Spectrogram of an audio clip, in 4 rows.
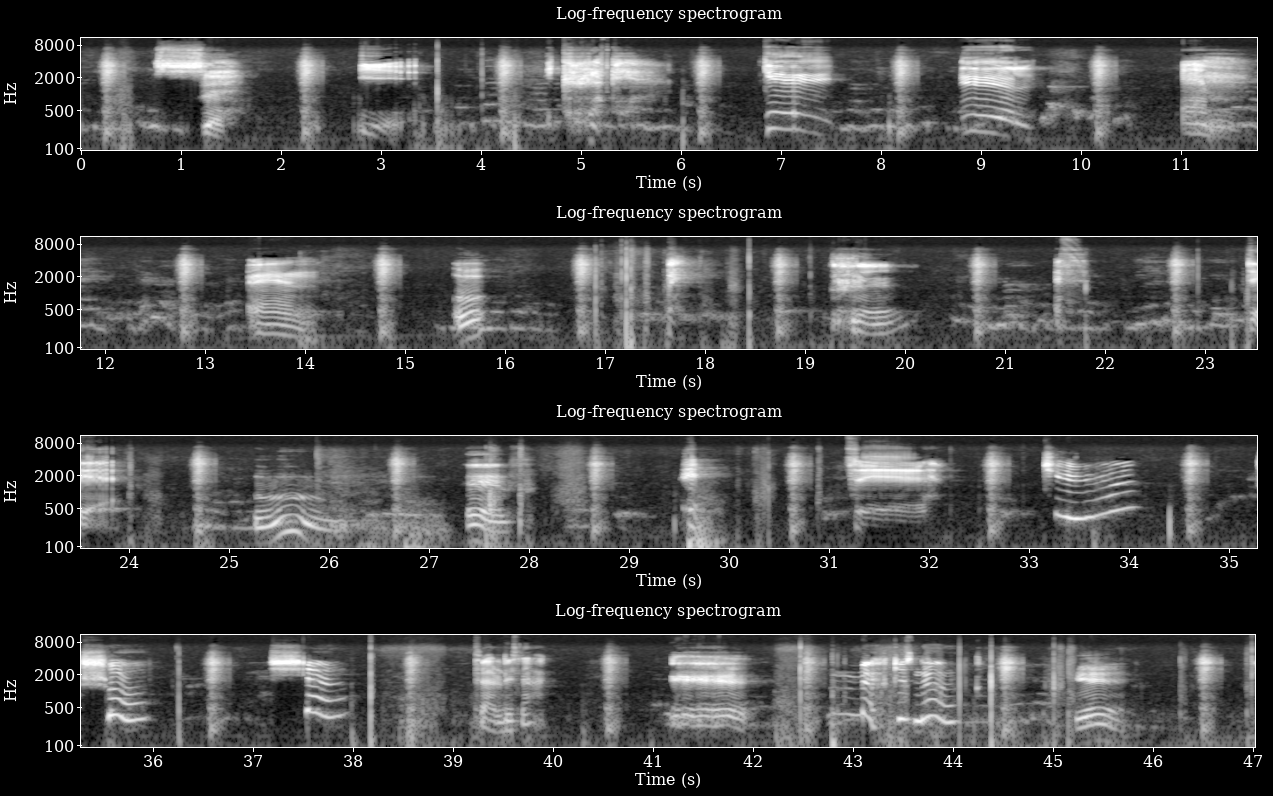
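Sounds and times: cartoon voice burping: 1.2 - 1.6, 8.8 - 10.4, 11.0 - 11.6, 15.5 - 15.8, 18.7 - 20.0, 25.2 - 27.9, 40.5 - 43.4, 45.2 - 45.8.

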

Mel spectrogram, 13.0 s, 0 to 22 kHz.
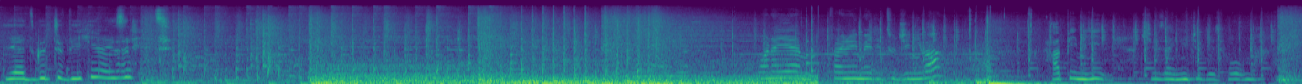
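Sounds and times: background music with heavy bass: 0.6 - 11.5.

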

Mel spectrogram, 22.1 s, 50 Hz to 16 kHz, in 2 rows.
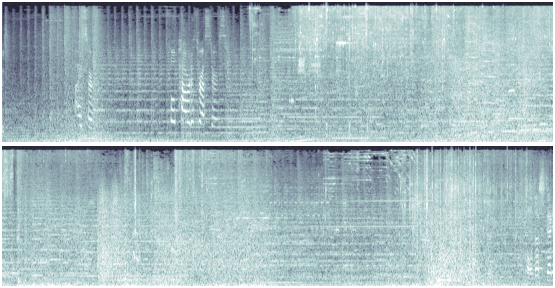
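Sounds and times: dramatic film score: 0.0 - 22.0.

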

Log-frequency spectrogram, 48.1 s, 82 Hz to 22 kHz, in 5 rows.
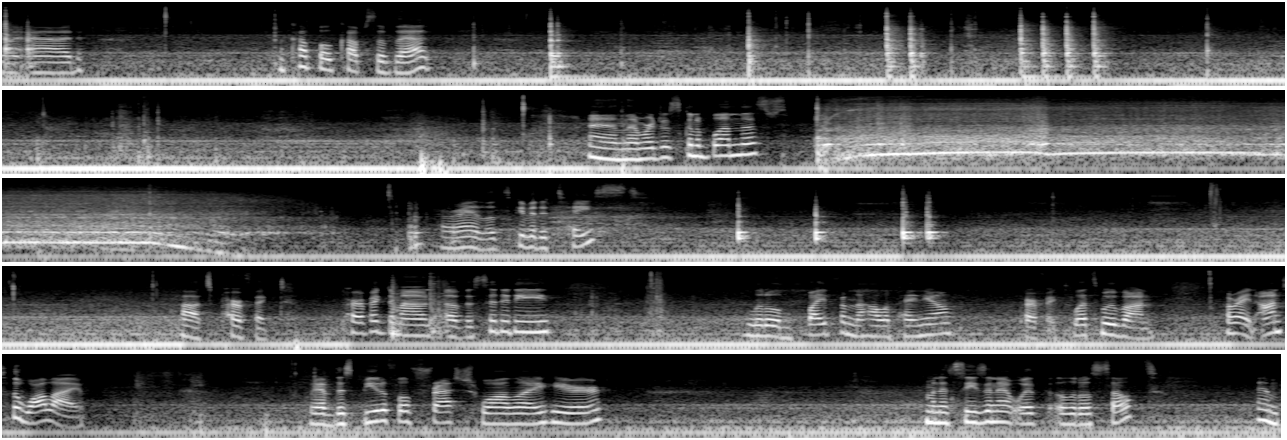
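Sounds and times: steady low hum: 0.0 - 15.8, 18.9 - 48.0
blender knock: 15.7 - 21.5.

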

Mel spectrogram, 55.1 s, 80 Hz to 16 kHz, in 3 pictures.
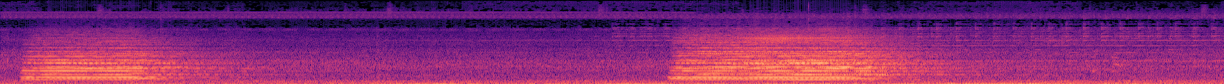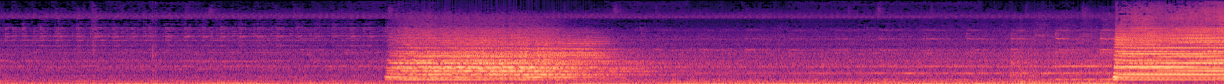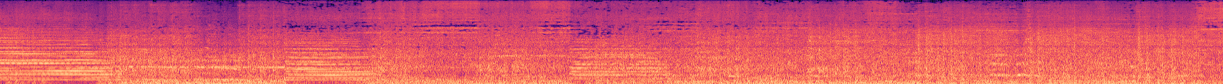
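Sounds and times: train wheels on rails: 0.0 - 55.0
locomotive air horn blasts: 0.3 - 3.8, 10.0 - 14.4, 24.1 - 28.4, 31.8 - 42.5, 43.3 - 47.0, 51.5 - 52.3.

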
